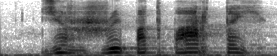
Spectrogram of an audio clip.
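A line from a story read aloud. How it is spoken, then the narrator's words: Whisper. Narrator (Russian): шепнул Костя Пете Коленкину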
